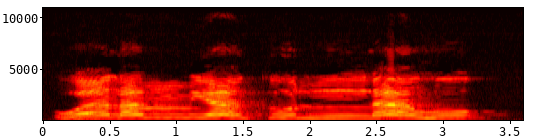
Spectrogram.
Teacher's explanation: Idgham bermakna idkhal. Masukkan bunyi nun ke dalam huruf lam tanpa ada dengung. Walam yakul lahu la tipis. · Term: idgham bila gunnah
